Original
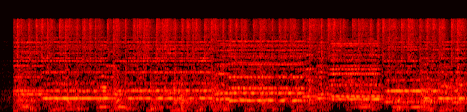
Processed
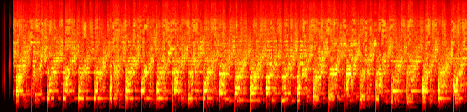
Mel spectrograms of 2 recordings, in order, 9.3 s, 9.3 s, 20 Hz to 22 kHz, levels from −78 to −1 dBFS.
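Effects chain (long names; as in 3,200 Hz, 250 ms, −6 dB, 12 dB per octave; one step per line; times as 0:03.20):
time-frequency cells dropped at random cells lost 36%
high-pass filter 300 Hz 12 dB per octave
tilt shelving filter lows +4.5 dB, about 1,200 Hz
fuzz pedal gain 60 dB, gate −52 dBFS
auto-filter high-pass saw up 3.2 Hz 860–3,600 Hz
on a send: repeating echo 685 ms, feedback 51%, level −17 dB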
